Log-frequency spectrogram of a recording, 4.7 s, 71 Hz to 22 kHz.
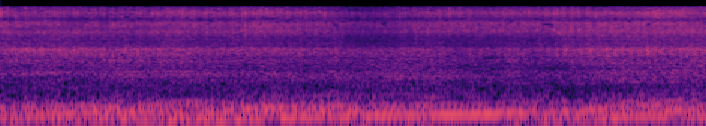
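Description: Several demolition derby cars' V8 engines running together in a steady, dense drone.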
